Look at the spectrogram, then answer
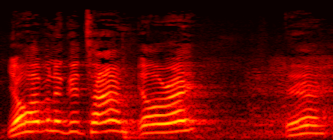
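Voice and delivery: preacher calling out to the room, high and loud; hyping the crowd. Real, not acted. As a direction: pump the congregation up.

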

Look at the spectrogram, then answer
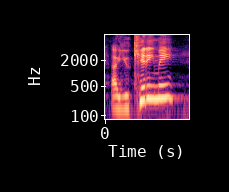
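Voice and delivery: scoffing listener; incredulous scoff. Retold or imitated. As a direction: treat it as a joke. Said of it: "they're going".

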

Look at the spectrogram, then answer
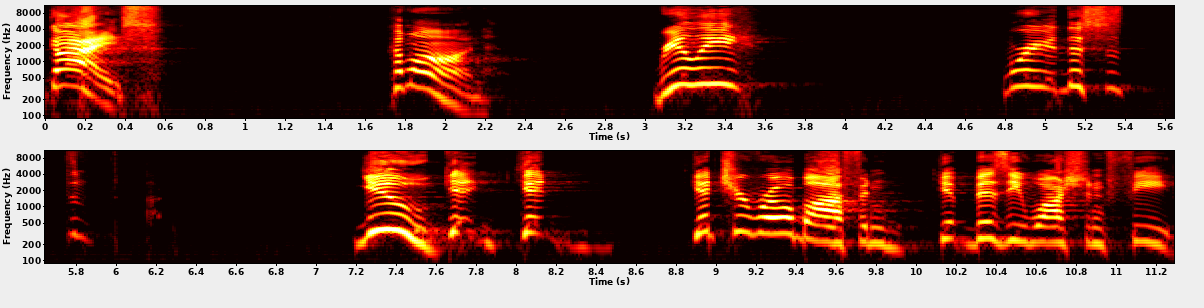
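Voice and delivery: loud, high exasperated scolding; full-on rant. Acted. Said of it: "full-on rant mode".

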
